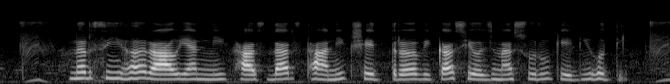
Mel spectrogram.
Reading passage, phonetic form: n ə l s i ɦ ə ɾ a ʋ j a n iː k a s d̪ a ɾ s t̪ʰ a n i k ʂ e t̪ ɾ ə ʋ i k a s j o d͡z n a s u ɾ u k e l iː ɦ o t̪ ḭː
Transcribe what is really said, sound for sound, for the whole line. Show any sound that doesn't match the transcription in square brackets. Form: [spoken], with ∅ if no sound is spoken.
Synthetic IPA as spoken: n ə [ɾ] s i ɦ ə ɾ a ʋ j a [nː] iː [kʰ] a s d̪ a ɾ s t̪ʰ a n i k ʂ e t̪ ɾ ə ʋ i k a s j o d͡z n a s u ɾ u k e l iː ɦ o t̪ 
